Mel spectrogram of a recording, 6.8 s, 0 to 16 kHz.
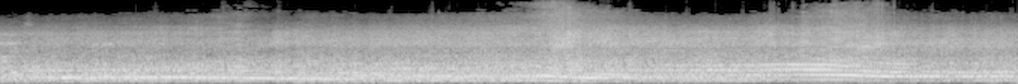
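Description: Engines of several 1970s and 80s racing touring cars passing at speed, their notes rising and falling, with the loudest passes about four and five and a half seconds in.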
